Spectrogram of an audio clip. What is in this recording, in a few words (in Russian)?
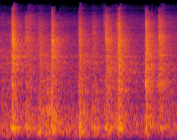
stuk, train rail; Factorio Paranoidal mod; newtrainsfx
